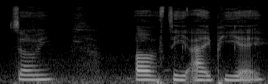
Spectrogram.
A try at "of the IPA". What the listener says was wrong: Good enough. It also sounds American, but they're pretty close.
